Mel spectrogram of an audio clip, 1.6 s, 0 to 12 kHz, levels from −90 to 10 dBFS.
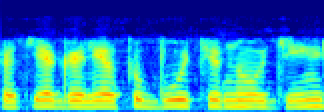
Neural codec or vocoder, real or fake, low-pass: codec, 16 kHz, 4.8 kbps, FACodec; fake; 7.2 kHz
